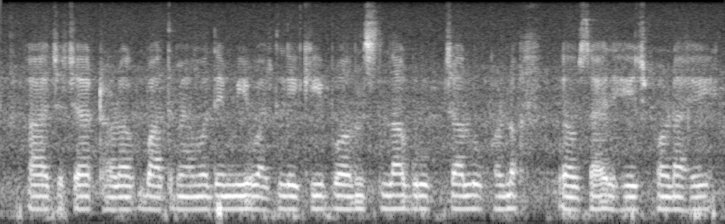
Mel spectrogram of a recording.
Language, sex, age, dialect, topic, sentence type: Marathi, male, 60-100, Standard Marathi, banking, statement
